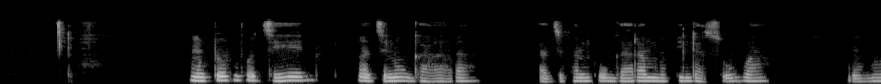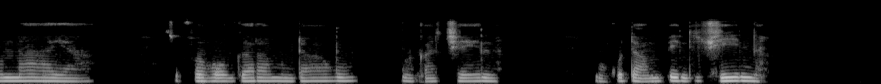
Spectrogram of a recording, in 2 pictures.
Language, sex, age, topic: Ndau, female, 36-49, health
